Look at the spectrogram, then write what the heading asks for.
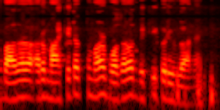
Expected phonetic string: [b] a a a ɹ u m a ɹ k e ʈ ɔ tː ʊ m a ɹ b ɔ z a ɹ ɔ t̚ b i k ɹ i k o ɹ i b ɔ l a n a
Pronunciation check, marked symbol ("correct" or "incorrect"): correct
